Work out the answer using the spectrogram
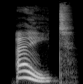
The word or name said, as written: eight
